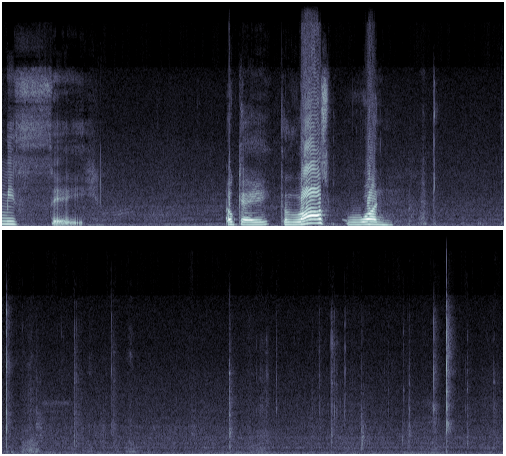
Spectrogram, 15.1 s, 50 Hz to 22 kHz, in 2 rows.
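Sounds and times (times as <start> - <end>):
steady low hum: 0.0 - 15.0
plastic pieces clicking: 12.2 - 14.4.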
